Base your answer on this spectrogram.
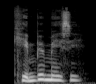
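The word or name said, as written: KÆMPEMÆSSIGT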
